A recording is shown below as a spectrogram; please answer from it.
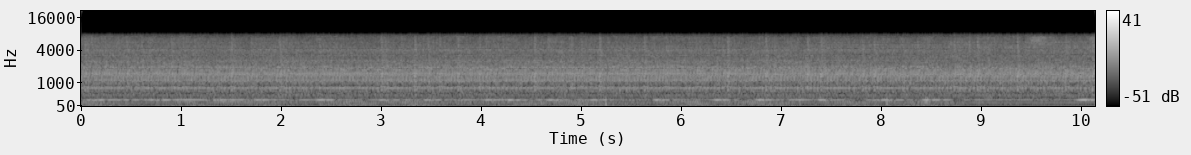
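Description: A small motor or electrical appliance running with a steady hum made of several fixed tones.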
